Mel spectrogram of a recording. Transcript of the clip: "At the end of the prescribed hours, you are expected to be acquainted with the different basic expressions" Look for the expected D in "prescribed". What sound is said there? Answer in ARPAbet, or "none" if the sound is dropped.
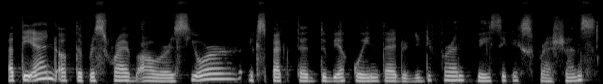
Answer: none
